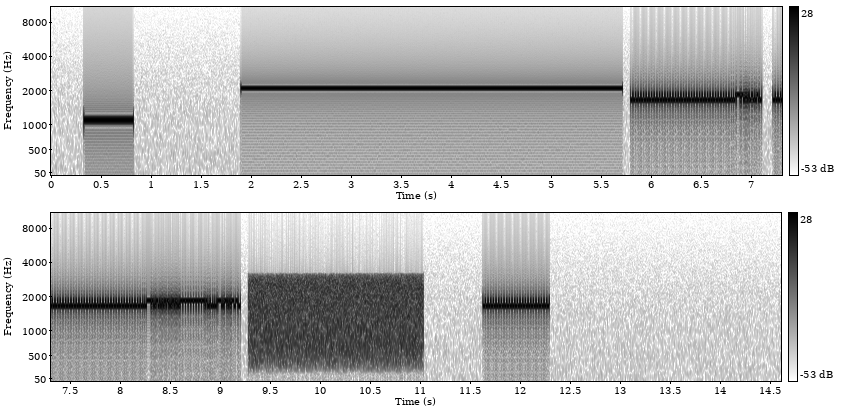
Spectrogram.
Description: Fax machine handshake, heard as a beep, a long tone, a warble and hiss.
